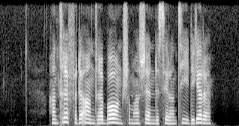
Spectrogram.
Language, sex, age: Swedish, female, 23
